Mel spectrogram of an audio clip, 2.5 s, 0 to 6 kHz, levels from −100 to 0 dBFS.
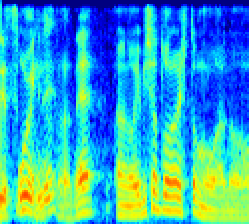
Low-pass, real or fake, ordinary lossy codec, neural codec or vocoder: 5.4 kHz; fake; none; codec, 24 kHz, 6 kbps, HILCodec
